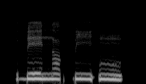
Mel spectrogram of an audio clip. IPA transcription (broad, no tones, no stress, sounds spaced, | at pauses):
ɓ e n ɒ k͡p i ʔ ũ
